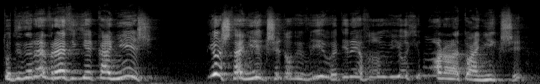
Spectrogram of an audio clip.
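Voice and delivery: loud, high, pressing pulpit delivery; preaching at full force. Acted. Preacher telling the church John wept, urgent loud preaching. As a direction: drive home that no one could open it.

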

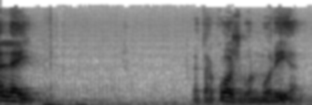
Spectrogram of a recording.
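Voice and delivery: ordinary talk

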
